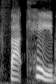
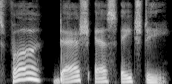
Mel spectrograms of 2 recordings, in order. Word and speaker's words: façade: Another French word that looks like facade when you read it. But the correct pronunciation is fa-sh-d. The C makes an S sound and the stress is on the 2nd syllable. Trick.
